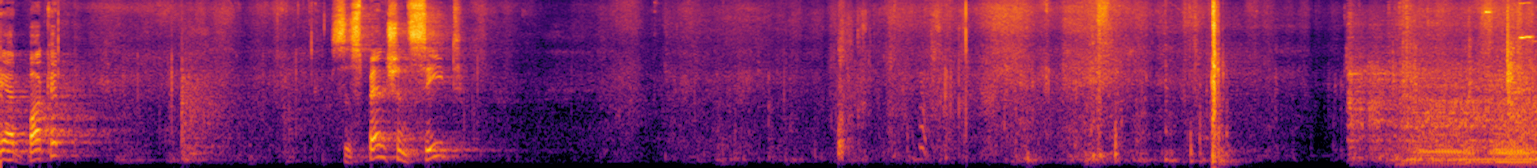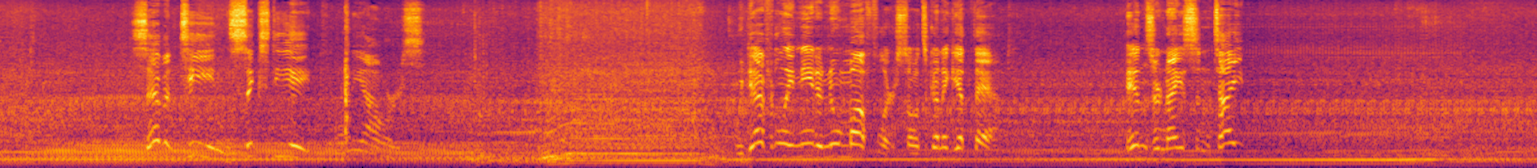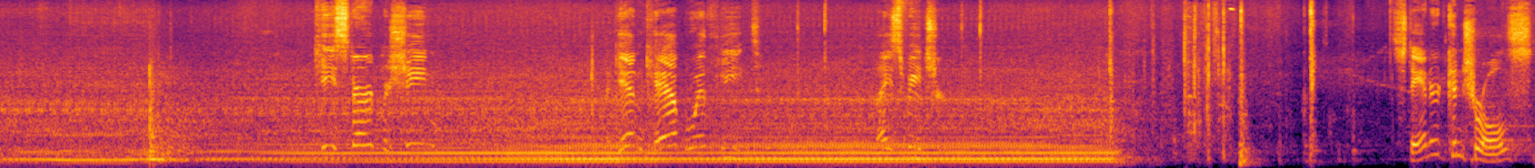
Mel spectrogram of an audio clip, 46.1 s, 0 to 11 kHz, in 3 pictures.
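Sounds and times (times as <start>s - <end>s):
diesel engine starting and running: 13.4s - 42.4s.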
